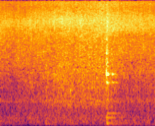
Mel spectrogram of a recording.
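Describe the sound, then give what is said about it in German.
Steady, hissing sizzle of food frying in ordinary vegetable oil in a very hot, huge pot, continuous and fairly loud, with one brief scrape or clack of stirring with a long-handled cooking spoon partway through. No voices. “Der Topf war ziemlich heiß. Jetzt muss ich eben aufpassen, dass hier nichts anbrennt. Und deswegen muss ich sofort ziemlich viel rühren.”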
